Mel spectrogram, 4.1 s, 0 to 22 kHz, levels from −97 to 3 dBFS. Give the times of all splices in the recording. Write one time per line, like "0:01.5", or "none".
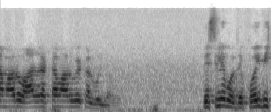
none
